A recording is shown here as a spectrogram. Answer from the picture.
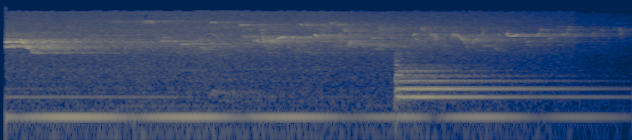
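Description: A large bell struck at the start and again about four seconds in, each stroke ringing on with a deep, slowly pulsing hum and fading, while birds chirp faintly above it.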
